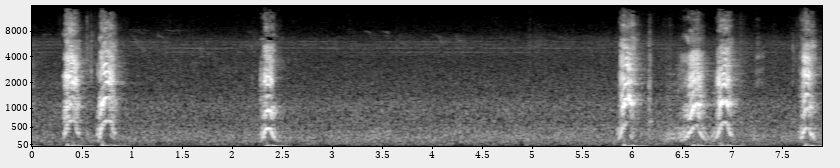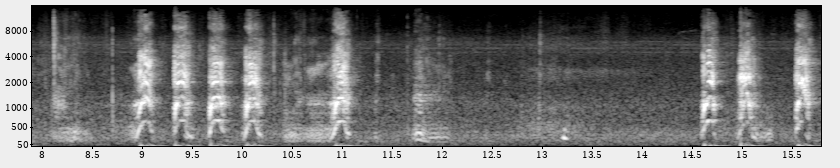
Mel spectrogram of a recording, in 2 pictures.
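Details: Wire-haired fox terrier going barking mad at a flowerpot: sharp, high, explosive barks fire in quick runs and pairs, with short pauses between bursts and a quiet background.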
